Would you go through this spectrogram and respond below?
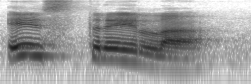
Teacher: Estrela, a sílaba tônica é tre, então ela é paroxítona, mas não é acentuada graficamente.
